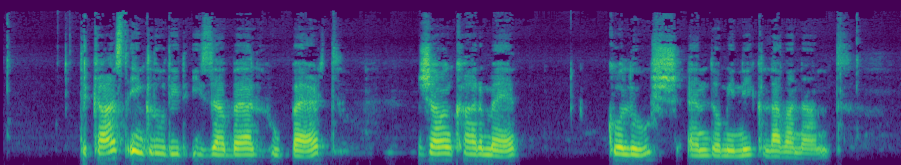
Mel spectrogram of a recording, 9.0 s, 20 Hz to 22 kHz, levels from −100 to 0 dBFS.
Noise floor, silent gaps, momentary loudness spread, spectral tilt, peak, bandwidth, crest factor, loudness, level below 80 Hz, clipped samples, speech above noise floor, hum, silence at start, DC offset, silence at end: -63 dBFS; none; 17 LU; -1 dB/octave; 0 dBFS; 16.5 kHz; 18 dB; -17 LUFS; -72 dBFS; under 0.1%; 46 dB; none; 0.8 s; under 0.1%; 0.55 s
